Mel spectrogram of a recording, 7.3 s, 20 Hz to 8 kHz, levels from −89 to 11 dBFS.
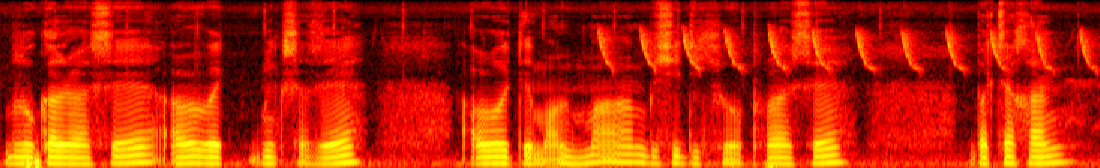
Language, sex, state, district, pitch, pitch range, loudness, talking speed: Nagamese, male, Nagaland, Dimapur, 115 Hz, 110-120 Hz, -17 LUFS, 130 wpm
